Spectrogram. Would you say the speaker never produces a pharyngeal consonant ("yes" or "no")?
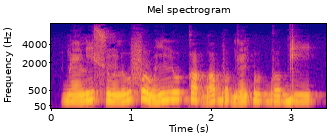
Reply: yes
